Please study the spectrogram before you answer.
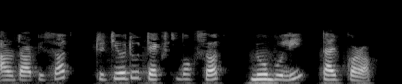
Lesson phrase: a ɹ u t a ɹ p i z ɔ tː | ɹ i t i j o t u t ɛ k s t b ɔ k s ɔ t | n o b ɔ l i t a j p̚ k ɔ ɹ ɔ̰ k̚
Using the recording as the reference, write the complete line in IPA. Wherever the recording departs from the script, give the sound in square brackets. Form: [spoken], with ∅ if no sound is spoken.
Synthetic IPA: a ɹ u t a ɹ p i [s] ɔ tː | ɹ i t i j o t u t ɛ k s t b ɔ k s ɔ t | n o b [u] l i t a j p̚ k ɔ ɹ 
